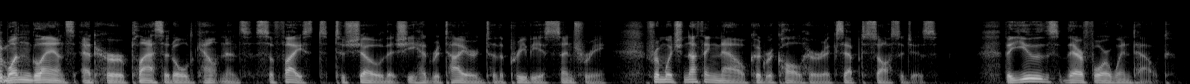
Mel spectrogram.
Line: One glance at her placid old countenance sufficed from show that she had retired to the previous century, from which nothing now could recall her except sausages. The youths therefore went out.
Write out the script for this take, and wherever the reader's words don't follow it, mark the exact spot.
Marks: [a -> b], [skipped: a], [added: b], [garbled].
One glance at her placid old countenance sufficed [from -> to] show that she had retired to the previous century, from which nothing now could recall her except sausages. The youths therefore went out.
